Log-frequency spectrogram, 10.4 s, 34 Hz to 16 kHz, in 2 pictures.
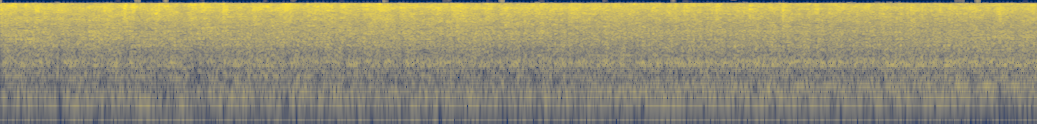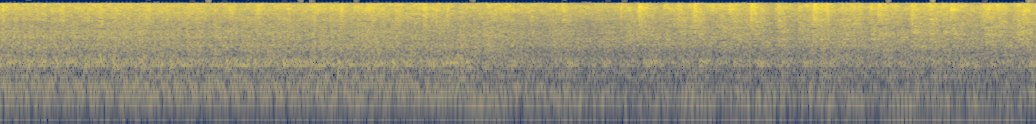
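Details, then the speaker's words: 1964 Ford Fairlane V8 idling cold with different heads and cam: fast, sharp puffing tick over the rumble from an exhaust leak at a leaking header gasket on one side; the header needs more work. "so okay you can really hear it when it's cold there's still an exhaust leak on this side the header needs more work i do know this gasket is leaking right here i can feel it"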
